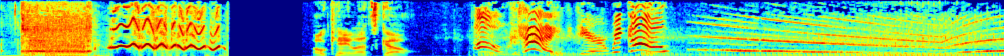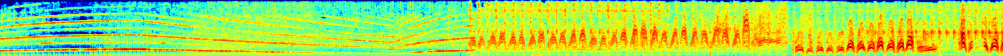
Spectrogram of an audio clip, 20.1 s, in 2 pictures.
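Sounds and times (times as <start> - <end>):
wailing siren: 6.3 - 17.8
fast scratchy rattle: 14.7 - 20.0.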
